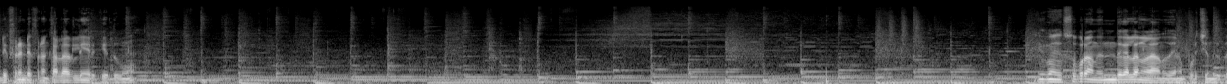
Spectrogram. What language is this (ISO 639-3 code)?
eng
